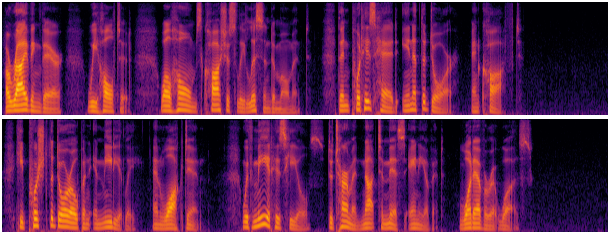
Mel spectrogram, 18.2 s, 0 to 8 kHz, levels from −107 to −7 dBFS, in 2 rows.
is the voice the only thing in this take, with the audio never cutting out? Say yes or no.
yes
